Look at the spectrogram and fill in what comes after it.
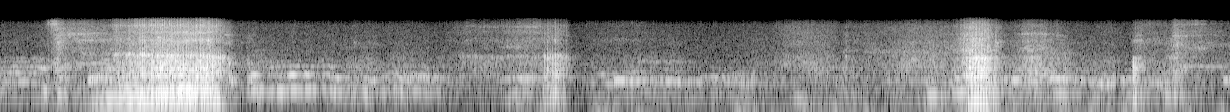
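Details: Friend hungover after a São João party, jokingly said to snore like a tractor: loud rattling snores, the first long and drawn out, then shorter irregular ones, with faint music in the background; snoring.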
